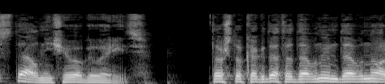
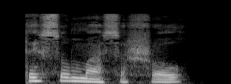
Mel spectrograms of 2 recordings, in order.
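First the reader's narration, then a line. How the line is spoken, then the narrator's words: Whisper. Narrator (Russian): прошептала Арина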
